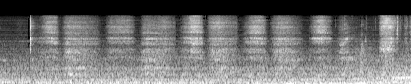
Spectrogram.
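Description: A man chewing a mouthful of fried rice close to the microphone, breathing noisily through his nose in soft pulses about twice a second, with one sharp click of a spoon just after the start.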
